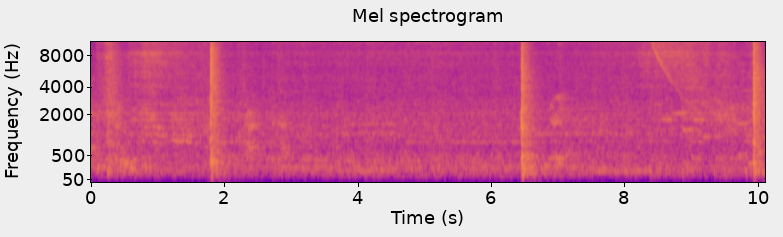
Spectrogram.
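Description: Three sharp smacks of kicks landing on a padded kick shield, about two seconds in, about six and a half seconds in, and at the very end, the middle one the loudest, over background music.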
